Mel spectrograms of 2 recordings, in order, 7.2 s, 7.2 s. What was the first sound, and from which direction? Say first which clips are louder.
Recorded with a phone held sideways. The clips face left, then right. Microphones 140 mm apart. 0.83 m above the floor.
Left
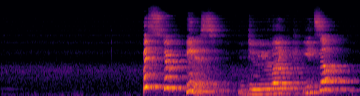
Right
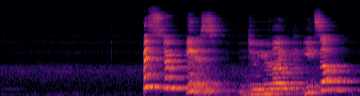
A shout: left 5 dB; 35° left (ahead or behind).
